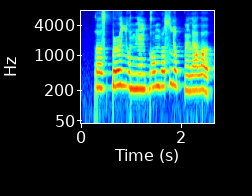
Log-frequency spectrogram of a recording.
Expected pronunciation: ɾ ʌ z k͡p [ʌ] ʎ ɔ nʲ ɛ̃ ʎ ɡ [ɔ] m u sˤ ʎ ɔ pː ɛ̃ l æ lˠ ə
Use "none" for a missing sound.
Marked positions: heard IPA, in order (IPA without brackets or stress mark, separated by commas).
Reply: ə˞, ɔ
